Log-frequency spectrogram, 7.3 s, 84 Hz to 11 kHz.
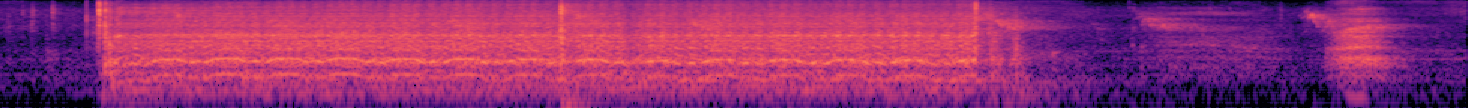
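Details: John Deere 720 tractor with a persistent hard-start problem: the engine catches suddenly, runs rough and uneven for about four seconds, then quits; it is still hard to start.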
